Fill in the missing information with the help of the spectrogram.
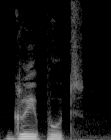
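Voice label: "greeput", Nigerian Pidgin, male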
